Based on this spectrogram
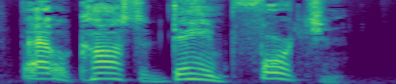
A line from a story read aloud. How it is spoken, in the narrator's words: Sonny Summers muttered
